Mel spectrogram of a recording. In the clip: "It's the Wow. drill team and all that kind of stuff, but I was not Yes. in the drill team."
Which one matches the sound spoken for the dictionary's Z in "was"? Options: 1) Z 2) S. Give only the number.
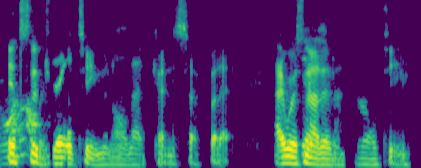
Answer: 1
